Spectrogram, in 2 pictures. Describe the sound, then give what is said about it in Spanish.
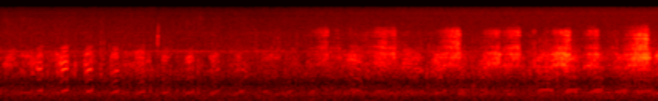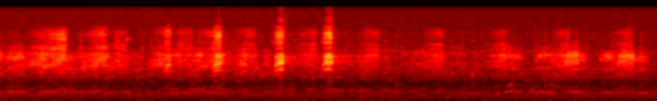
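A dense chorus of thousands of wintering ducks of different species and other waterfowl calling continuously on wetland pools in winter, with overlapping quacks and honks rising and falling, some louder calls standing out against a steady background of many birds. “Miles de patos de diferentes especies pasan en las tablas la mala estación.”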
